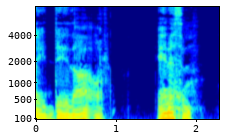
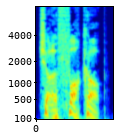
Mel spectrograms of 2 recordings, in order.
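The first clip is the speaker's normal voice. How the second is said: raised, higher-pitched snapped order; angry snap; 5 semitones higher, 4 dB louder than usual. A narrator's reading. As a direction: snap it to silence someone. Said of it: "Chizzy snaps".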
